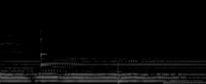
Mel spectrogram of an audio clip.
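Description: Kirtan: a long held note, with a slight waver in pitch, over a steady harmonium drone. The note changes about half a second in, and the music fades gradually.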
